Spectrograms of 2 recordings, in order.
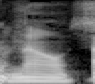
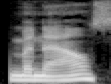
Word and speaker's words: Manaus: And there's also just a ton of insanely violent prison fights going on in facilities in these Amazon states of Brazil, Manaus, which again, I'm probably mispronouncing. – Manaus. – At the PCC. Yeah. Say it again. – Manaus, I think that's the one that's Manaus.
